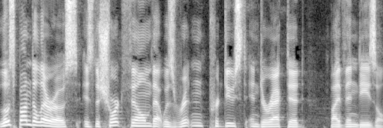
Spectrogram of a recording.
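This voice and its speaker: In a plain, everyday voice, a man talks at a moderate pace, the sound dry and close with no echo. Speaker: event announcer. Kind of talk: public announcement. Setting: stage with audience.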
